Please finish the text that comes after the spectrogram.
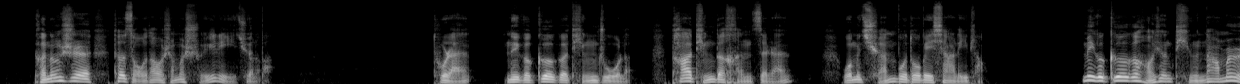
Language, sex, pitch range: Chinese, male, 85-130 Hz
